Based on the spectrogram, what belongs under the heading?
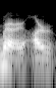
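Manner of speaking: imitated rumbling stomach growl, low. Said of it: "it'll be like".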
